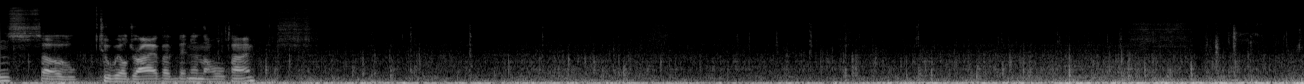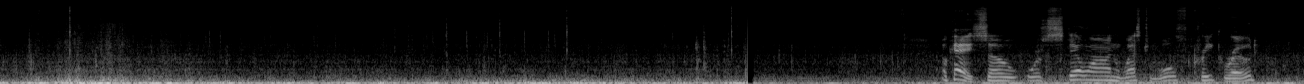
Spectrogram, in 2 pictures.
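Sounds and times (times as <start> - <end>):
vehicle driving on gravel road: 0.0 - 26.0.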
